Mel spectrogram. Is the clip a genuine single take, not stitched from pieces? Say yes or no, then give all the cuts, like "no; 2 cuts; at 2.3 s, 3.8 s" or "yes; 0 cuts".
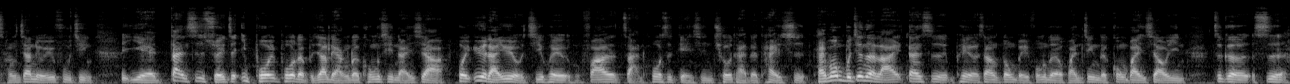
no; 3 cuts; at 1.2 s, 4.5 s, 8.1 s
